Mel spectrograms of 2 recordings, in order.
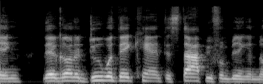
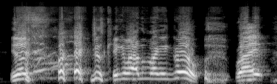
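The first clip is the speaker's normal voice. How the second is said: high, loud, laughing through the words; laughing outburst; 8 semitones higher, 5 dB louder than usual. Real, not acted. Venting to his audience about a troll, loud and laughing. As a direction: burst out laughing as you say it. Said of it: "I just wanna just kick him out".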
